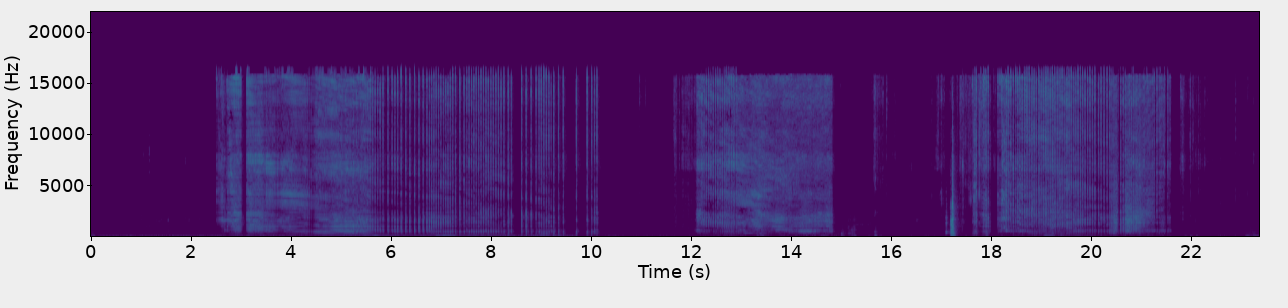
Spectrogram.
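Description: Clear protective plastic film being peeled off aluminium LED strip housings and their diffusers: three long peels of a few seconds each, with a fast crackle as the film lifts away.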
